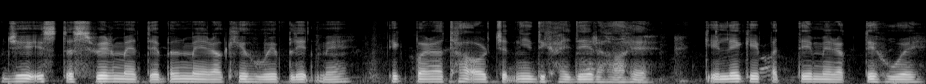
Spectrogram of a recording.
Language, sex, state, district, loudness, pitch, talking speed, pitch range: Hindi, male, Arunachal Pradesh, Lower Dibang Valley, -18 LUFS, 120 Hz, 155 wpm, 115-130 Hz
